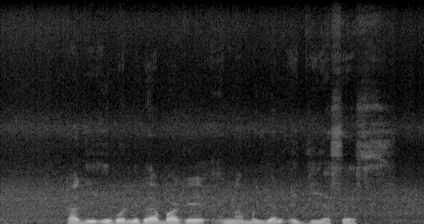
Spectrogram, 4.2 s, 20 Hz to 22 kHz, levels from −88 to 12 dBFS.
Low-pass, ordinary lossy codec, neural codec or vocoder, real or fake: none; none; none; real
